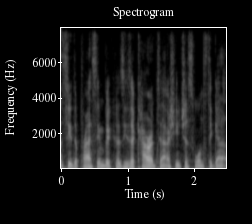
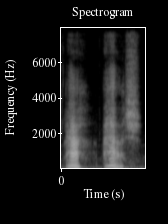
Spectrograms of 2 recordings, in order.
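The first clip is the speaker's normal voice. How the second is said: startled cry; 6 semitones higher than usual. Acted. Character cries out name.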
